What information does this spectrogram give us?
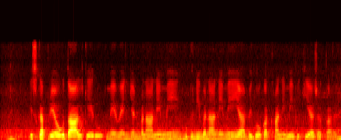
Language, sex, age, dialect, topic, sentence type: Hindi, female, 41-45, Hindustani Malvi Khadi Boli, agriculture, statement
